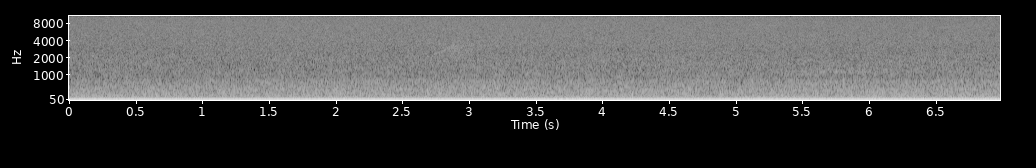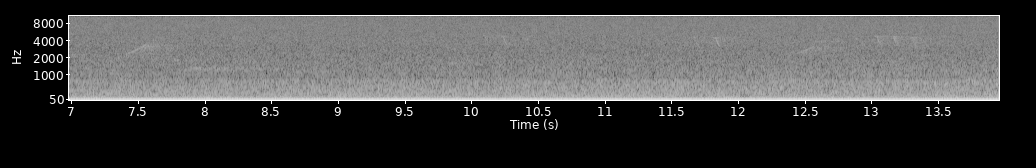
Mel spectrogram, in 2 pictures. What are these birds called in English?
Great Crested Flycatcher, American Goldfinch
